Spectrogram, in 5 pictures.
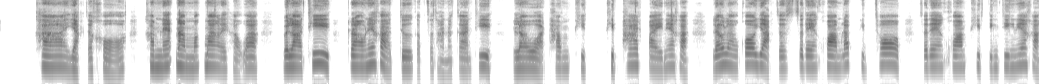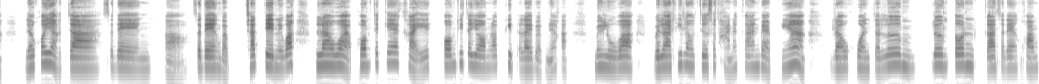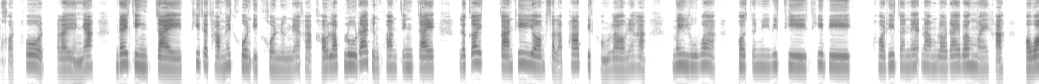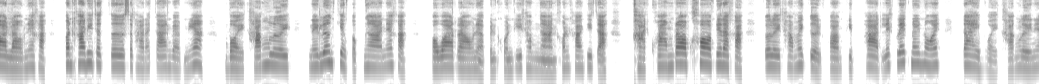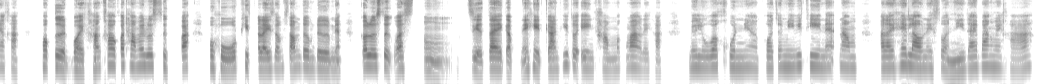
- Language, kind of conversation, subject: Thai, advice, จะเริ่มขอโทษอย่างจริงใจและรับผิดชอบต่อความผิดของตัวเองอย่างไรดี?
- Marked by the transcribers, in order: tapping; other background noise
